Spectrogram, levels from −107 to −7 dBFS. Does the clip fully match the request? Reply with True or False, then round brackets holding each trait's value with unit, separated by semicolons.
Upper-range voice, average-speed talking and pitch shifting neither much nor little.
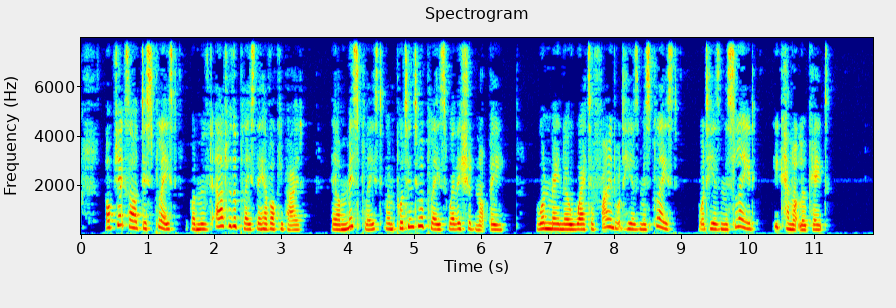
False (220 Hz; 215 wpm; 3.0 semitones)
